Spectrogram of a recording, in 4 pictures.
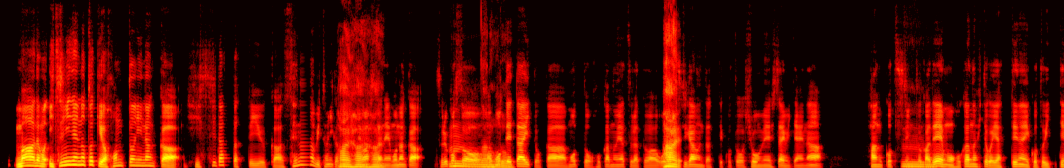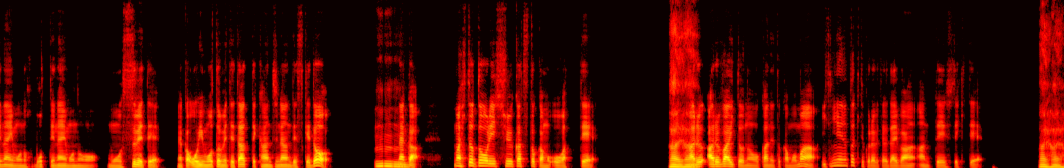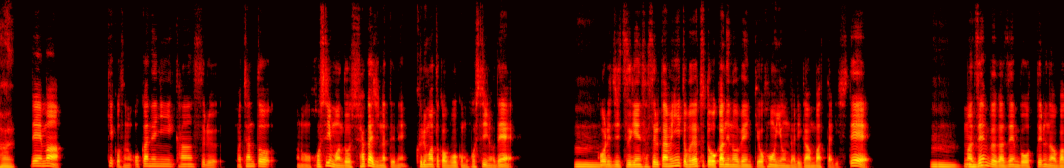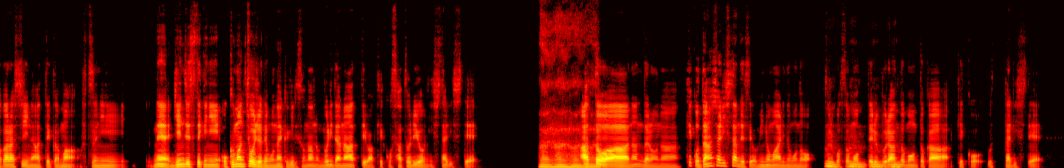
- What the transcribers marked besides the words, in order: other background noise
- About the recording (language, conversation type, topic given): Japanese, advice, SNSで見せる自分と実生活のギャップに疲れているのはなぜですか？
